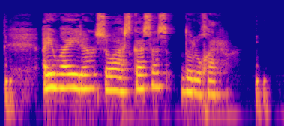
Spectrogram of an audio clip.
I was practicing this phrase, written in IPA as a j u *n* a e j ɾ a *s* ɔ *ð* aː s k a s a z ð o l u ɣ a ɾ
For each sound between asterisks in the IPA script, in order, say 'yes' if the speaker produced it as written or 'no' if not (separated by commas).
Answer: no, yes, no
